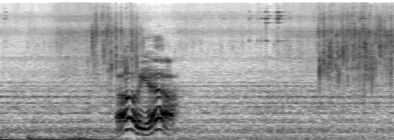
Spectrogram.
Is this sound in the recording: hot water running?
yes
